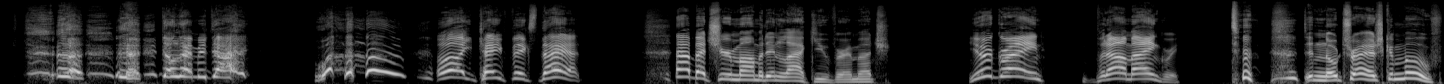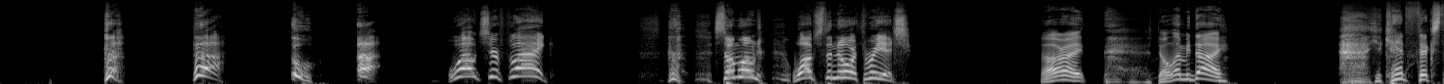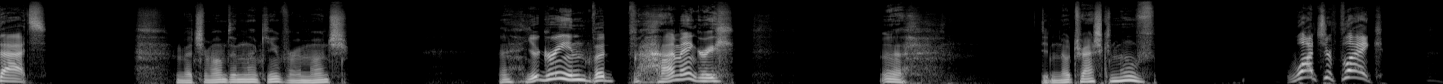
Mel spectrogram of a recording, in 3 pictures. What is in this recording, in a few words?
Recruit Male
